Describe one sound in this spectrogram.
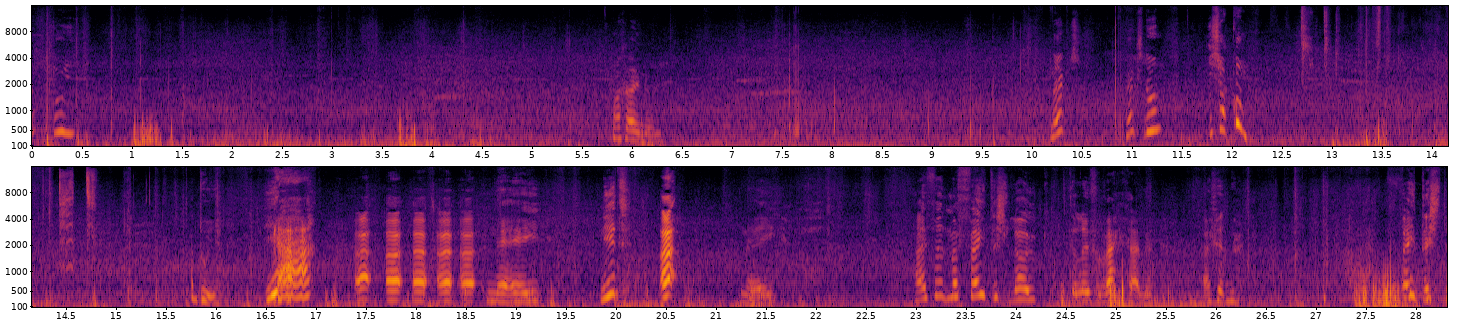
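Footsteps swish through short grass outdoors.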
